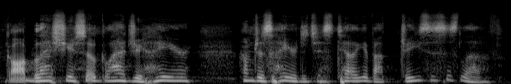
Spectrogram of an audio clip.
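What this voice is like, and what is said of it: Put-on Southern American accent. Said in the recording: “Maybe I should talk in a southern accent”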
